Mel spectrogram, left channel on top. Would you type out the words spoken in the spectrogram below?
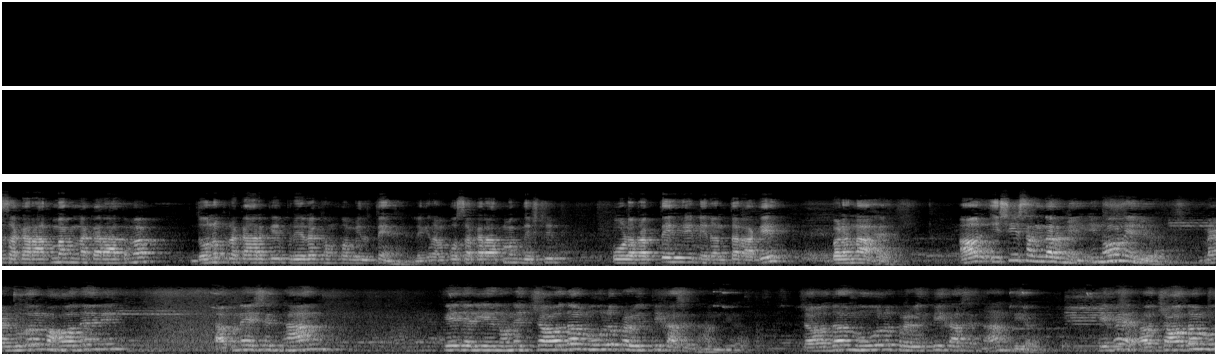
सकारात्मक नकारात्मक दोनों प्रकार के प्रेरक हमको मिलते हैं, लेकिन हमको सकारात्मक दृष्टिकोण रखते हुए निरंतर आगे बढ़ना है। और इसी संदर्भ में इन्होंने जो मैकडूगल महोदय ने अपने सिद्धांत के जरिए इन्होंने 14 मूल प्रवृत्ति का सिद्धांत दिया। 14 मूल प्रवृत्ति का सिद्धांत दिया। ठीक है, और 14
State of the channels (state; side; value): silent; left; digital silence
